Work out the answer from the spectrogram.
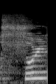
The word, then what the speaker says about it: should: सबसे पहले शुड की आपको स्पेलिंग देखना है कि शुड की स्पेलिंग क्या है? एस एच ओ यू एल डी ये इसको कुछ लोग शुड बोलते हैं।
